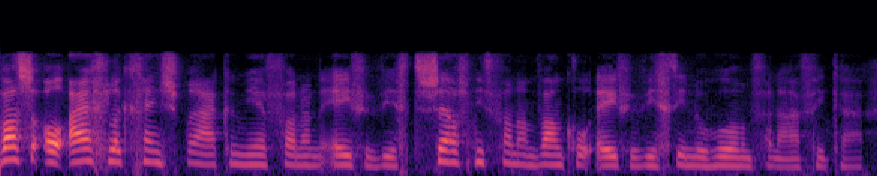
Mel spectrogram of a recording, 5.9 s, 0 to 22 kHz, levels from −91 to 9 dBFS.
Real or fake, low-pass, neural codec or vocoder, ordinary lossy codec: fake; 7.2 kHz; codec, 16 kHz, 0.8 kbps, ZipCodec; none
